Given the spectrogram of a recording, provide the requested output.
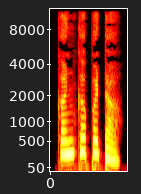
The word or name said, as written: ಕಣ್ಣುಕಪ್ಪಡಿ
